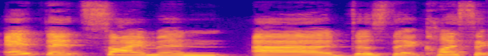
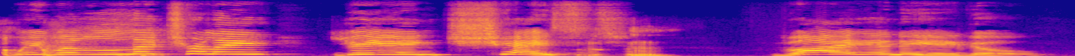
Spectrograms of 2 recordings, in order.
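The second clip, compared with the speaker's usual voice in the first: higher, drawn-out exasperated protest; indignant protest; 6 semitones higher than usual. Acted. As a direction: protest slowly, word by word. [name] indignantly retorts to boasting Jeffrey.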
